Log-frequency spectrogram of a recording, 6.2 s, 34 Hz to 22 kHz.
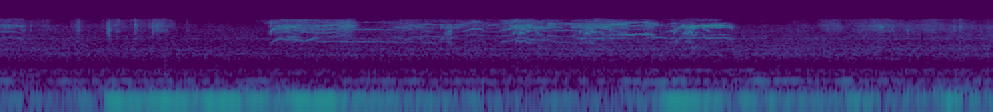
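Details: Peregrine falcons during a prey transfer by the male on a nest grating, evening of 5 May 2019; a tight cluster of chattering, wavering wail notes in the middle, then quieter, under a loud low-pitched droning rumble.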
